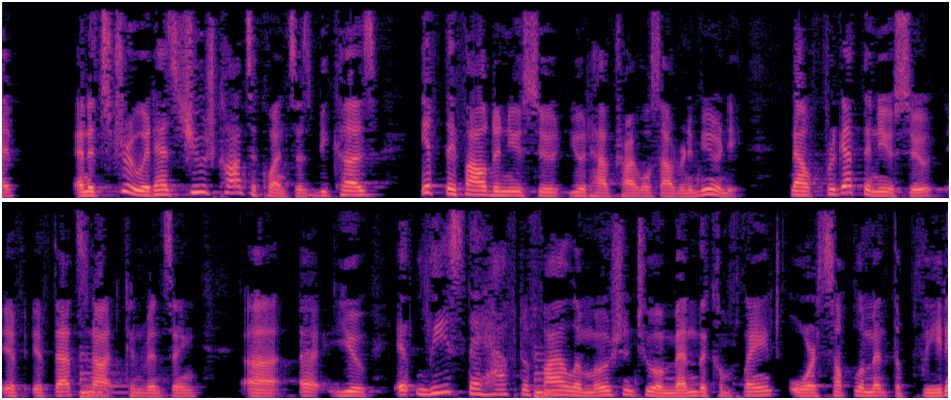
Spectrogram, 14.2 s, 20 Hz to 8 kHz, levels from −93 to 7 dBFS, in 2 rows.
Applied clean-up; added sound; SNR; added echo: classical method Wiener filter.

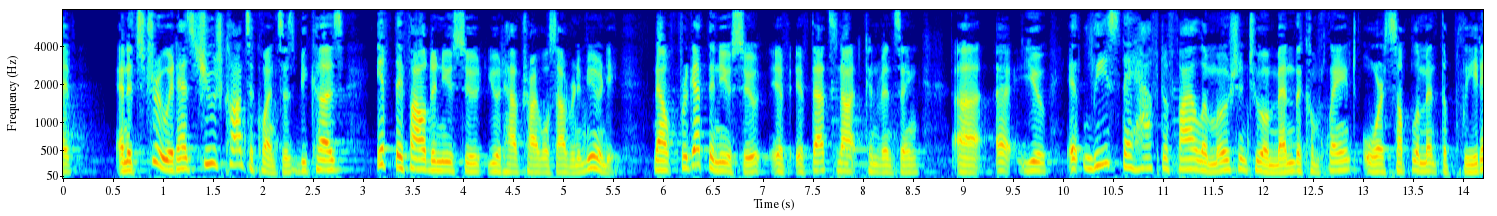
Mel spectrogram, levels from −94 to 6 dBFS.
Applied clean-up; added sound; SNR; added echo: neural separator model SepFormer DNS4.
